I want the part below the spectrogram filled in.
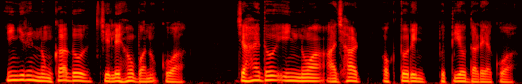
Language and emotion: Santali, sad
